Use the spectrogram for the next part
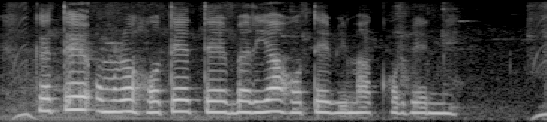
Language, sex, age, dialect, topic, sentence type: Magahi, female, 18-24, Northeastern/Surjapuri, banking, question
